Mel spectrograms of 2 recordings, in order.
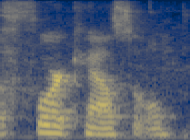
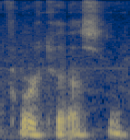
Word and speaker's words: forecastle: Yeah, the front, I believe, is called a forecastle. Forecastle. Or a forecastle, I think, is the correct pronunciation.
